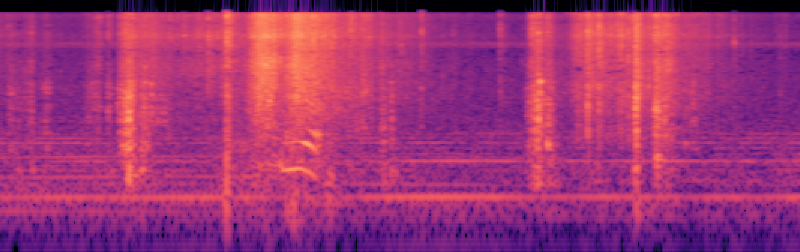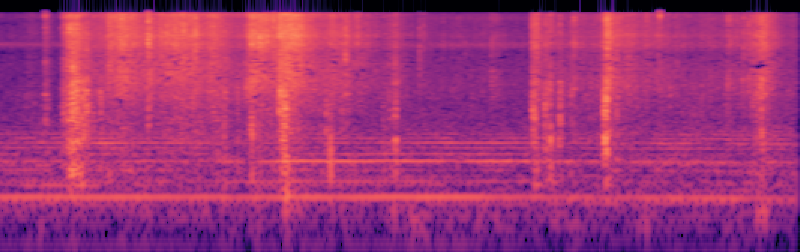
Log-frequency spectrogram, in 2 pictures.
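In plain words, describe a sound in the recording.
Palm fronds rustle in a gusty breeze.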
